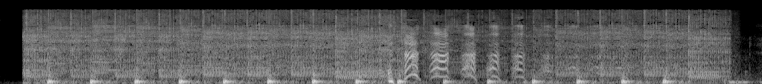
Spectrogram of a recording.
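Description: Spring doorstops made into a homemade keyboard and plucked in a TikTok video, their bright, wobbling boings forming a tune over a steady thumping beat, with a busier stretch of warbling twangs in the middle.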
